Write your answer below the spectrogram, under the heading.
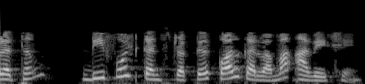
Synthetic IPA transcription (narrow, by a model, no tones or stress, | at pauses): pɾət̪ʰəm | ɖifɔlʈkənsʈɾək̚ʈəɾkɔlkəɾʋamãʔaʋet͡ʃʰḛ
